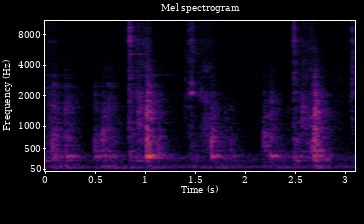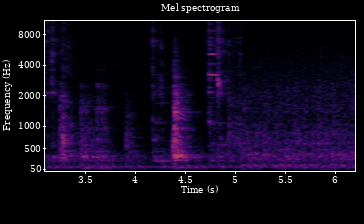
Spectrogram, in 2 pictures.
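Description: Grated bottle gourd, salted so it gives off water, is stirred in a pan with a utensil: a close, irregular series of scraping clinks and knocks against the metal, with quieter stirring between strokes.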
